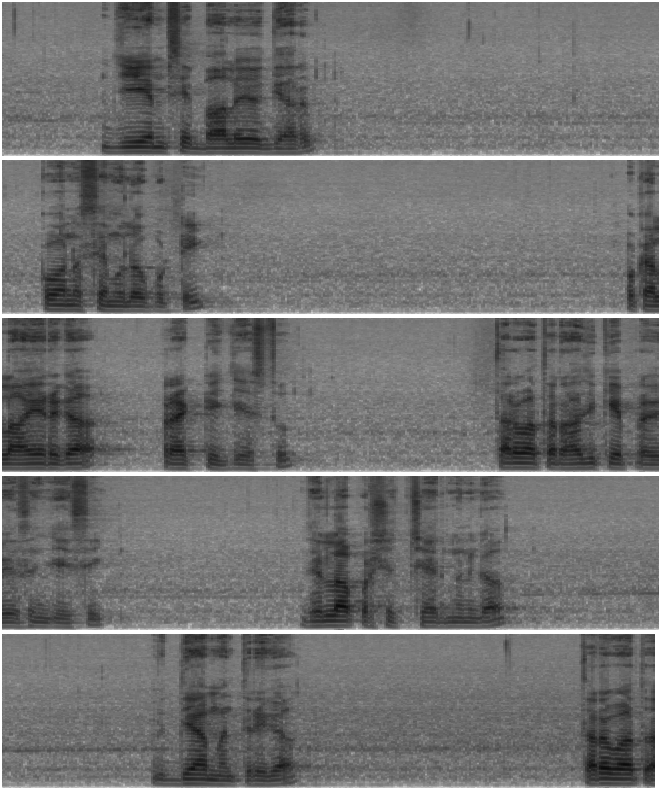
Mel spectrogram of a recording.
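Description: A middle-aged man speaks firmly into a close microphone, in short bursts with pauses.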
